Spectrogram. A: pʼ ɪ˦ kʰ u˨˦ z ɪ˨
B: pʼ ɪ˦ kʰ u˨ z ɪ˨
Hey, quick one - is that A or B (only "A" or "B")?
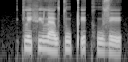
B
